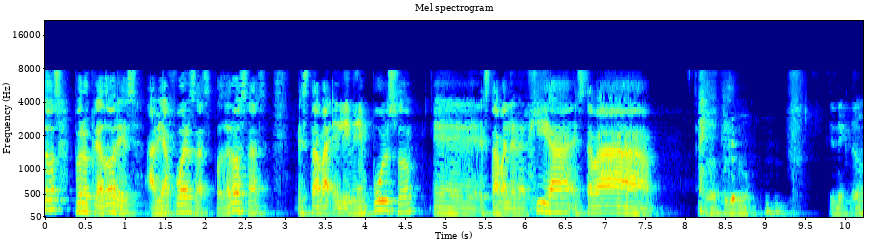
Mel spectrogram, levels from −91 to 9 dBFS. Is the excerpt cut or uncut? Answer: uncut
